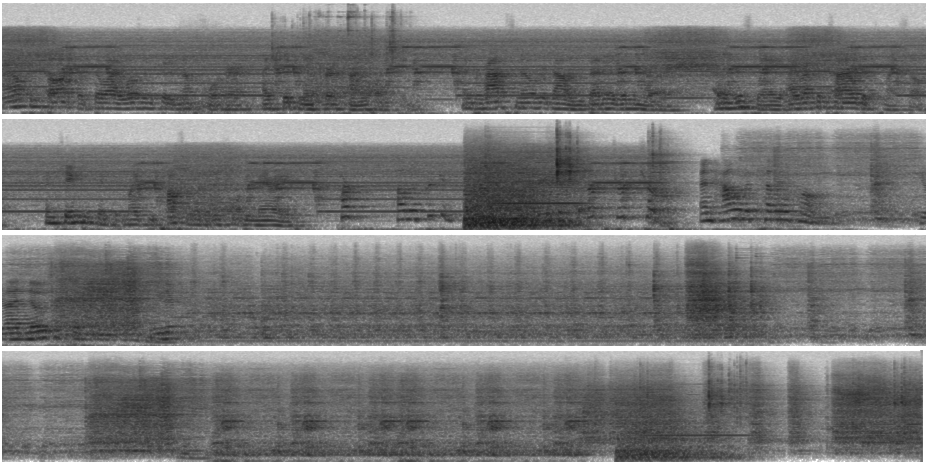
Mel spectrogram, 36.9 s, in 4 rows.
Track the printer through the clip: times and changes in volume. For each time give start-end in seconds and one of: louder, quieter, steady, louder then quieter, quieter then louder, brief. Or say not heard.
0.0-36.8 steady.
